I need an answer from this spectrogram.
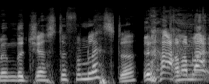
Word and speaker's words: Leicester: him the Jester from Leicester. And I'm like, "No, it isn't. Jester rhymes with Lester.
